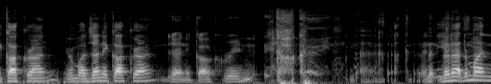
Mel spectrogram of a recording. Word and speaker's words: Cochran: remember Johnny Cochran Johnny cockran the man name Coan it's spelled cockran but a cockran it's spelled Co c o c h r a n remember with last name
